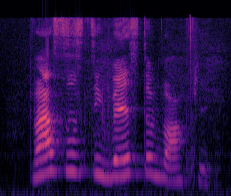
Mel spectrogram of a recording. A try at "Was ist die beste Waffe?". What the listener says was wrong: Nein, Waffe, nicht Waffel. Waffe. Nicht zum Essen.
